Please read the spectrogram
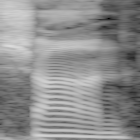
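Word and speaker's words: Shaan: Sean.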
